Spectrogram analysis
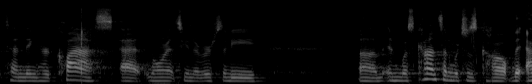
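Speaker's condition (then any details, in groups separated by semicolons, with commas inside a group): No condition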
